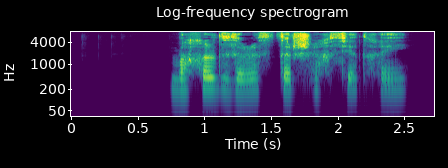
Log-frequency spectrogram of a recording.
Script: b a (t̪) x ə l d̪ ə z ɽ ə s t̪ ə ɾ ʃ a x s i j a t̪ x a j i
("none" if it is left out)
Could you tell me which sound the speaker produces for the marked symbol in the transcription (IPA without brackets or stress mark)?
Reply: none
